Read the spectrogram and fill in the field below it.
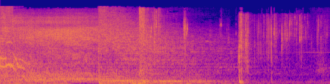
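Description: A loud, gory smash from a gunshot smashing apart a slave driver's head, with sharp cracking impacts over a dense noisy burst that gradually fades into scattered crunching, clattering debris.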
